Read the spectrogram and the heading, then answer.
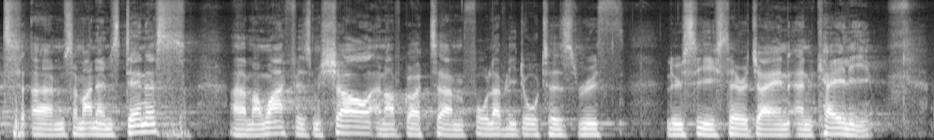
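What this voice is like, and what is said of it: South African accent. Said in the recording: “my strange accent ... We're originally from South Africa”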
